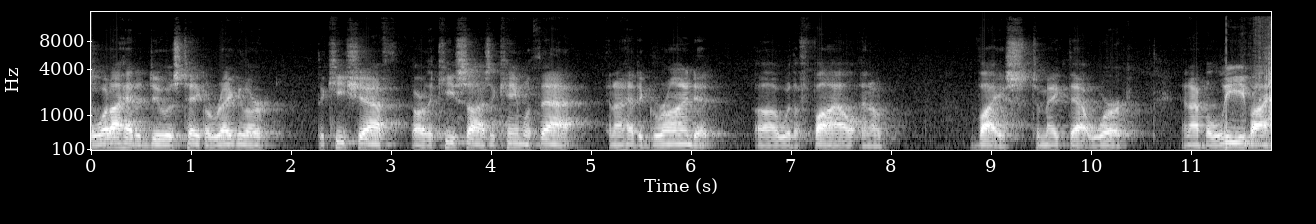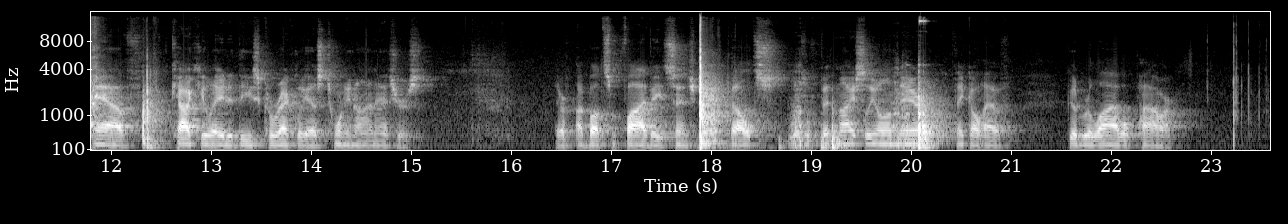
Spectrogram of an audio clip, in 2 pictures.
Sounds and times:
Speech: 0:00.0 - 0:08.0, 0:08.8 - 0:15.2, 0:16.4 - 0:21.0, 0:21.6 - 0:22.7.

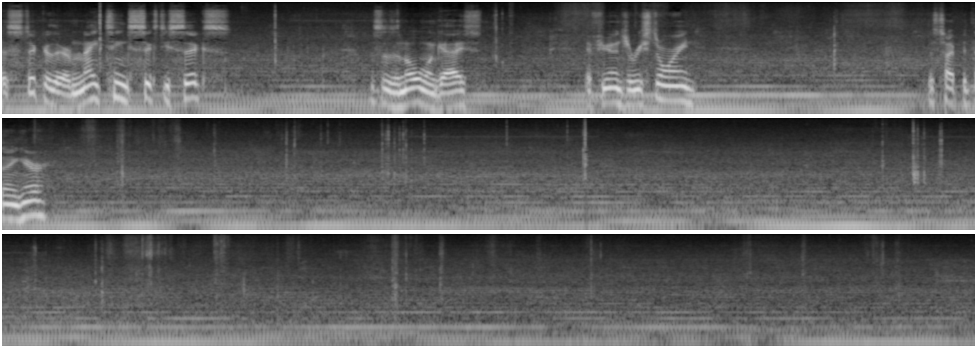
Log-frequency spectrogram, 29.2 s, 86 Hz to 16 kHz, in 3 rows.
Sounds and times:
Speech: 0:00.0 - 0:02.3, 0:03.7 - 0:04.8, 0:05.8 - 0:07.0, 0:09.2 - 0:10.2.

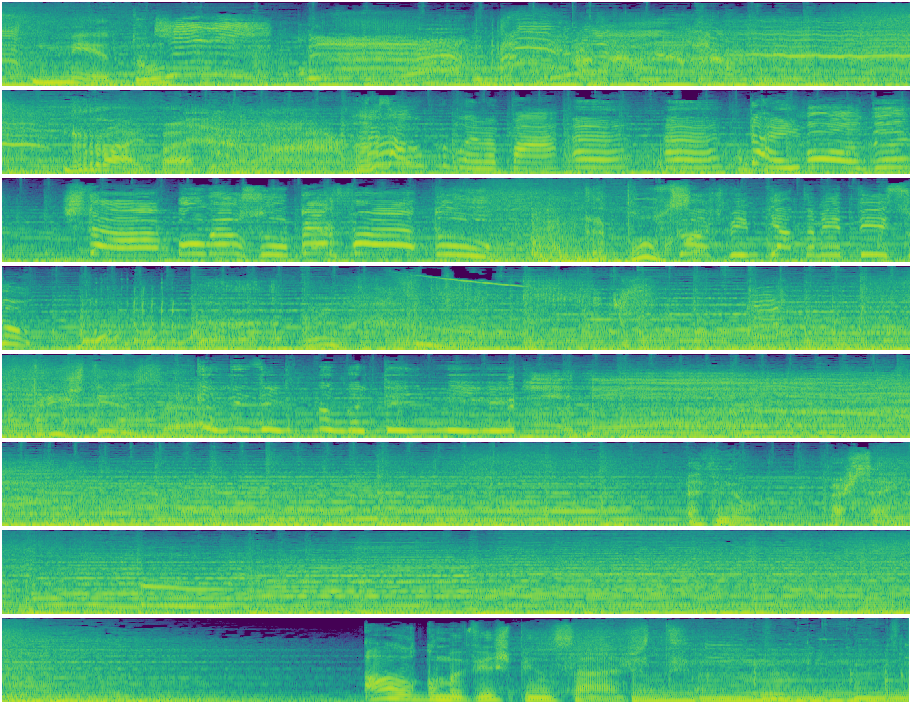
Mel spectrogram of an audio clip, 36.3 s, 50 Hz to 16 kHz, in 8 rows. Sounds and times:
Music: 0:00.0 - 0:36.3.

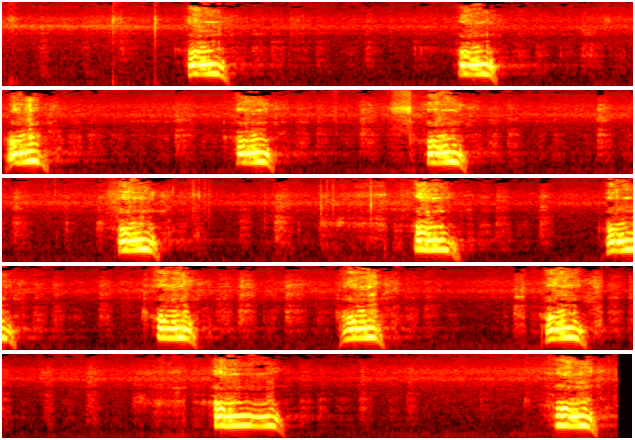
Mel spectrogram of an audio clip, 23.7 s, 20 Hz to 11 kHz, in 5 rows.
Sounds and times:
Yip: 0:23.0 - 0:23.5.

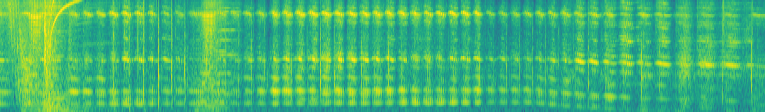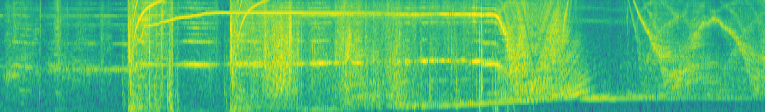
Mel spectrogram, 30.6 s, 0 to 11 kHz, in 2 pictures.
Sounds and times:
Outside, urban or manmade: 0:00.0 - 0:30.6.

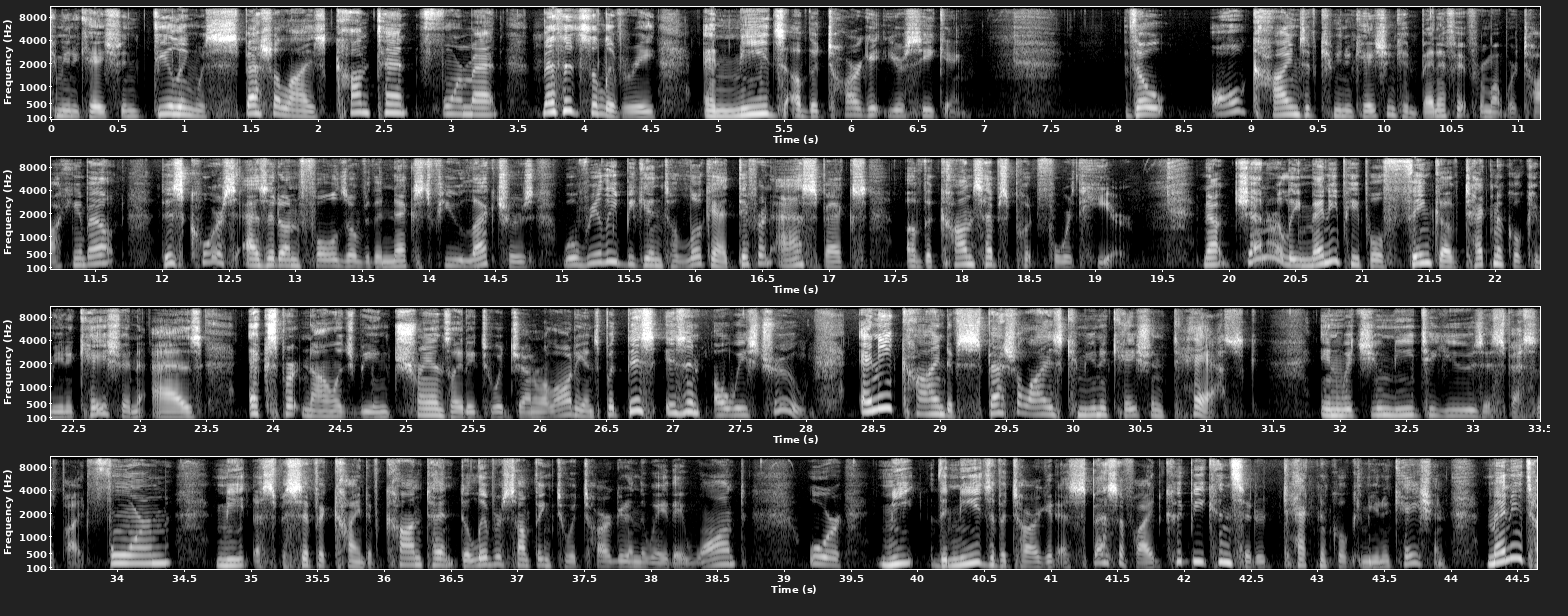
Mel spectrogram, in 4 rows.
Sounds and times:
Speech: 0:00.0 - 0:07.0, 0:08.0 - 0:44.6.

